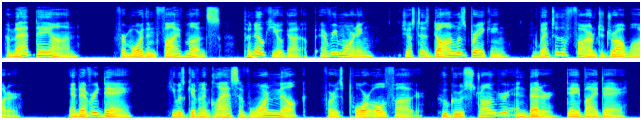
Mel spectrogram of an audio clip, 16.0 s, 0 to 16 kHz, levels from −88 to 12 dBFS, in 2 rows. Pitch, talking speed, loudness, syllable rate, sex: 130 Hz, 190 wpm, -19 LUFS, 4.9 syllables/s, male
